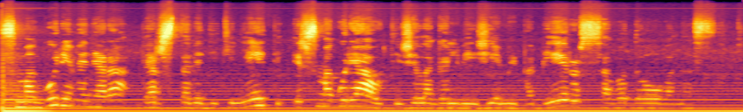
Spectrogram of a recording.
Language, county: Lithuanian, Tauragė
